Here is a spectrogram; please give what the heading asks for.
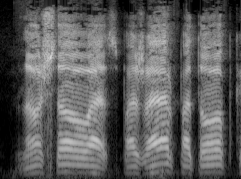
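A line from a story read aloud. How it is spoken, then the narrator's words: Shouted. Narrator (Russian): крикнул брату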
